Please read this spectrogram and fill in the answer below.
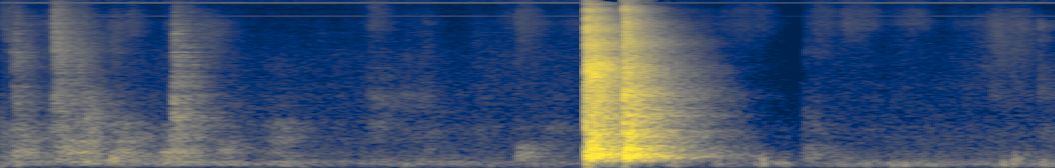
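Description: A large porcelain floor tile is slid and pressed into a bed of fresh mortar, with brief scraping sounds near the start. A single loud, sharp knock comes a little past halfway and dies away within about half a second.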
